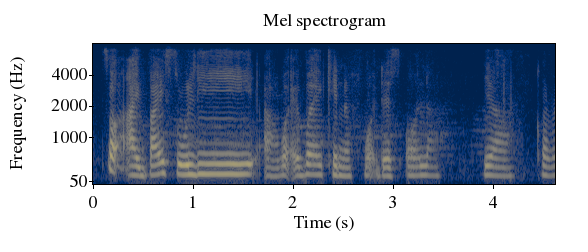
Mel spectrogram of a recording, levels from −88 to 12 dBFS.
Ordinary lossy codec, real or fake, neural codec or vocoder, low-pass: Opus, 16 kbps; real; none; 7.2 kHz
